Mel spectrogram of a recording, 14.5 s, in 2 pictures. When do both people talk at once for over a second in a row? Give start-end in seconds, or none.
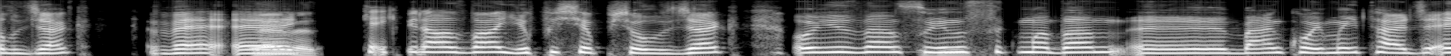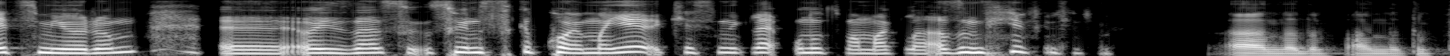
none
